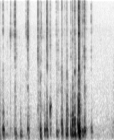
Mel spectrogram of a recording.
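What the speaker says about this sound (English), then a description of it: "type in this password" Someone types a password on a computer keyboard: a quick run of crisp, close key clicks with uneven rhythm, ending in a slightly louder burst of strokes.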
